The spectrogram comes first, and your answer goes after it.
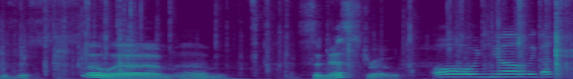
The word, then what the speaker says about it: Sinestro: not green what is this oh um um sinestro oh no we got the bad guy yep that's the bad guy for greenland that's sinestro i'm probably not saying his name wrong right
